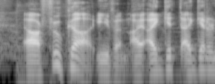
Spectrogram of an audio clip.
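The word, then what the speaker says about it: Fuuka: with Yukuri, or we can hang out with Fuku. Fuka, even. I get her name wrong constantly.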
